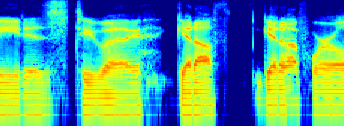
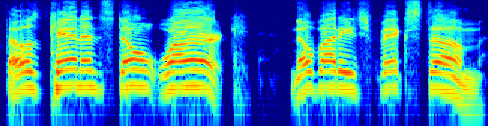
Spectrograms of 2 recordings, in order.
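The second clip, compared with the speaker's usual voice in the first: much higher, slow whiny son; 14 semitones higher, 4 dB louder, slower than usual. Acted. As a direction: whine it out, pitched up. Son objects to mother.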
